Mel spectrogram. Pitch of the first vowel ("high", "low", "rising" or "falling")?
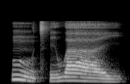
falling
